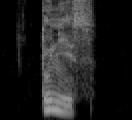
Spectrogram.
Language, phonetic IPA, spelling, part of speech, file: Russian, [tʊˈnʲis], Тунис, proper noun, Ru-Тунис.ogg
- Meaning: 1. Tunisia (a country in North Africa) 2. Tunis (the capital city, since 1159, and largest city of Tunisia)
